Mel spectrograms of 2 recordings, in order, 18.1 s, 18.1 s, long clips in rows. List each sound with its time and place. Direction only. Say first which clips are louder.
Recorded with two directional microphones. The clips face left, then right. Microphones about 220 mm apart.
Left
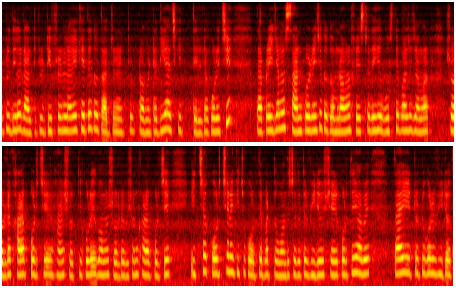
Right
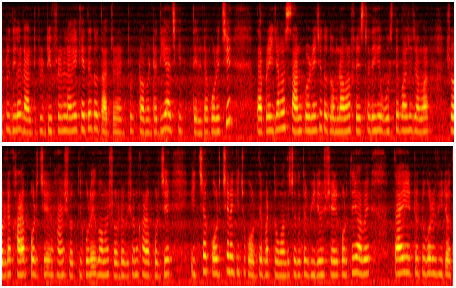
0.1 s a woman's voice: left 5 dB; 30° left (ahead or behind)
